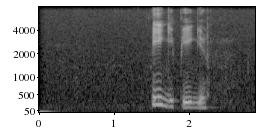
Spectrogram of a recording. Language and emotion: Russian, neutral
